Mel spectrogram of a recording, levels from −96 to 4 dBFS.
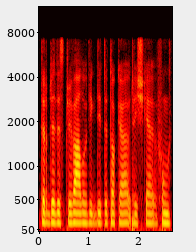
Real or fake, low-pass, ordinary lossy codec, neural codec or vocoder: fake; 7.2 kHz; MP3, 96 kbps; codec, 16 kHz, 0.8 kbps, ZipCodec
